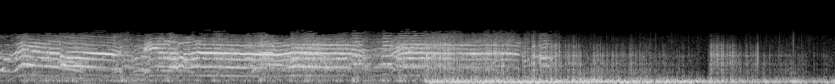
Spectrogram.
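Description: A large crowd cheers and shouts as soldiers bound for Berlin march past after war with Germany is declared, many voices overlapping in a loud, sustained roar that gives way after a few seconds to a lower, rumbling murmur of voices.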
